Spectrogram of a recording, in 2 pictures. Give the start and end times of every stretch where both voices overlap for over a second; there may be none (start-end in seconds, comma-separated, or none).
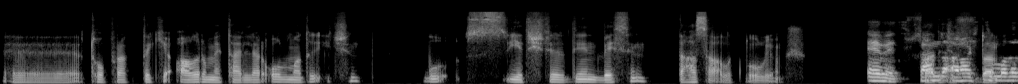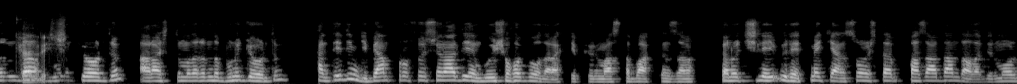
9.0-10.9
